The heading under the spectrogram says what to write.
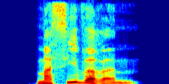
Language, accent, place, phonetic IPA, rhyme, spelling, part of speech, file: German, Germany, Berlin, [maˈsiːvəʁəm], -iːvəʁəm, massiverem, adjective, De-massiverem.ogg
- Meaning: strong dative masculine/neuter singular comparative degree of massiv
